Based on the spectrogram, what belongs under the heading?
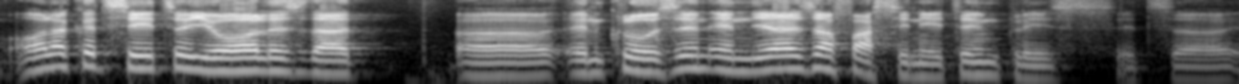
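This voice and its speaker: Slow, hesitant man with a smooth voice. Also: medium pitch, fairly bright tone. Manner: hesitant, with many fillers and restarts. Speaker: professor closing a session. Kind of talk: closing remarks at a talk.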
